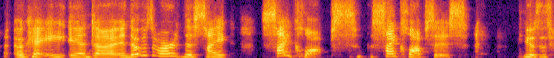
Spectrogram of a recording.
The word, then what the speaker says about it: Cyclopes: Okay, and those are the Cyclopses.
